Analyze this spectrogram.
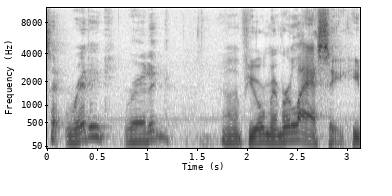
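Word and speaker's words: Rettig: As we go back to remember, Tommy, do you pronounce that Reddig? Reddig.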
